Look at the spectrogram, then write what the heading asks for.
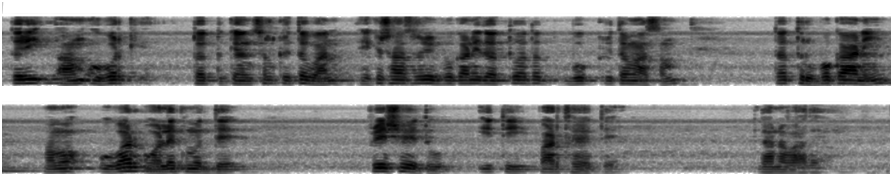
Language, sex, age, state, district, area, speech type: Sanskrit, male, 18-30, West Bengal, Cooch Behar, rural, spontaneous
